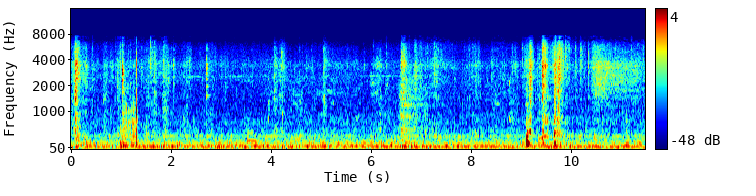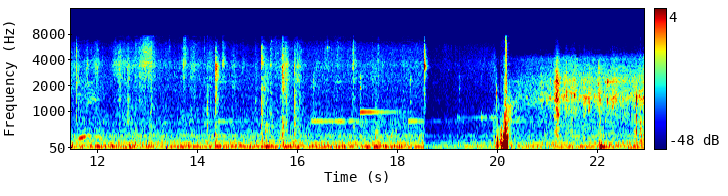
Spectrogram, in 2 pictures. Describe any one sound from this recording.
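Car wash brushes slap and thump against a car.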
